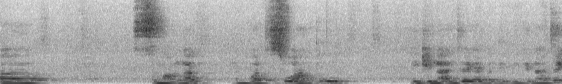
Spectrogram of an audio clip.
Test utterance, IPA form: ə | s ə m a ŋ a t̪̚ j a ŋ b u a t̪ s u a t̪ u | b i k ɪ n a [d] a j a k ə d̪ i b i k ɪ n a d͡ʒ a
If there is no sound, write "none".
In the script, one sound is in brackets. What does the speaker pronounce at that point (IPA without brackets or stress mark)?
d͡ʒ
